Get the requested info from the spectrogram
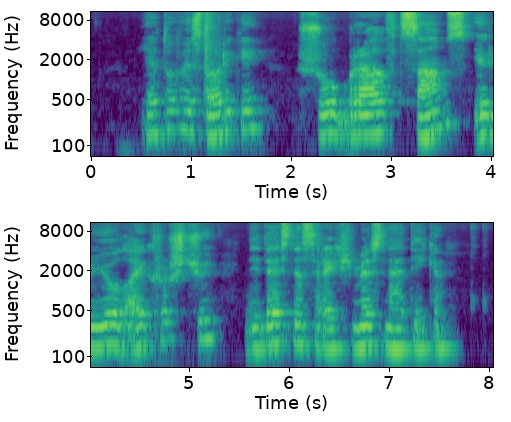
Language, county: Lithuanian, Vilnius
